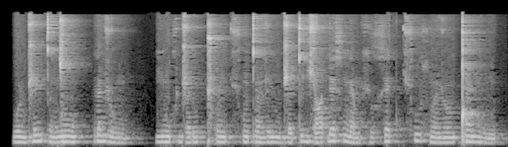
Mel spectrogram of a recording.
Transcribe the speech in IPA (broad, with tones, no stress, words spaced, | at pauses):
u˨ɳɖ͡ʐi˦ɳt̪ə˨ŋ͡ǀũ˦˨ | ɾɛ˦ɳʐu˨m | jũ˨xɖ͡ʐə˨ɾu˨ǁʰʊ˨n t͡ɕʰũ˨tɛ̃˨ʐi˨m ɖ͡ʐɛ˨tʊ˦d͡ʑɑ˨˦ ɗɛ˦xŋæ˨m ʃʊ˨xɛ˦t t͡ɕʰu˦sʷɛ̃˨ʐũ˨ɳ ǃɛ̃˦ɳmu˨n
